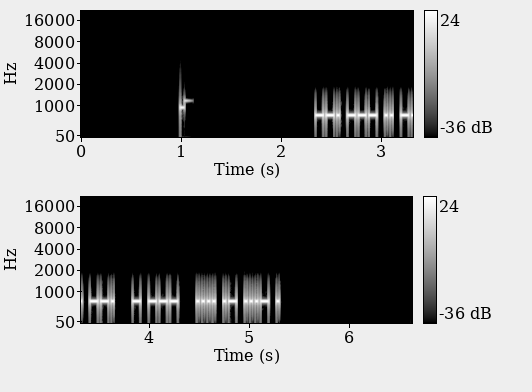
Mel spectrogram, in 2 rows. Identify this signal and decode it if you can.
Morse code, heard as a keyed tone, about 44 wpm, 700 Hz. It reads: GOING TO HAVE
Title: Sets of 3 Words 45wpm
